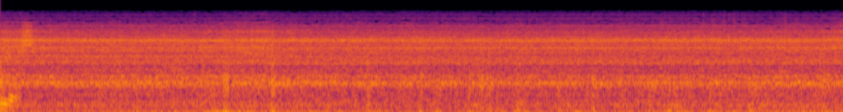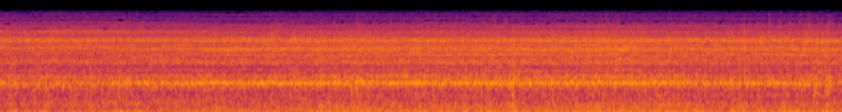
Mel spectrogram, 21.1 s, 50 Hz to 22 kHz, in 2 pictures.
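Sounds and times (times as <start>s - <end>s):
small engine drone: 0.0s - 21.0s.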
